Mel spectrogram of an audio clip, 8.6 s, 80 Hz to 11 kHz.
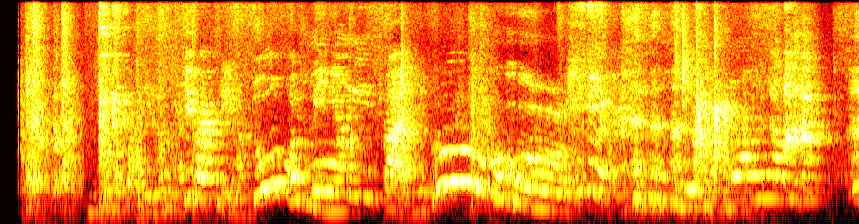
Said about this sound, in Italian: Alle 9 il centro è già animato dalle prime attività della giornata. Le voci che sentite sono quelle dei bimbi che frequentano il gruppo di gioco Il Mondo di Amélie.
